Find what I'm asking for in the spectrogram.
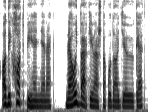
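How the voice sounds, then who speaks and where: Audiobook: a cheeky, sharp-tongued young valet, voiced by a woman narrator, dry sound. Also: low voice, no room sound, lightly acted. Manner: brisk and cheerful.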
